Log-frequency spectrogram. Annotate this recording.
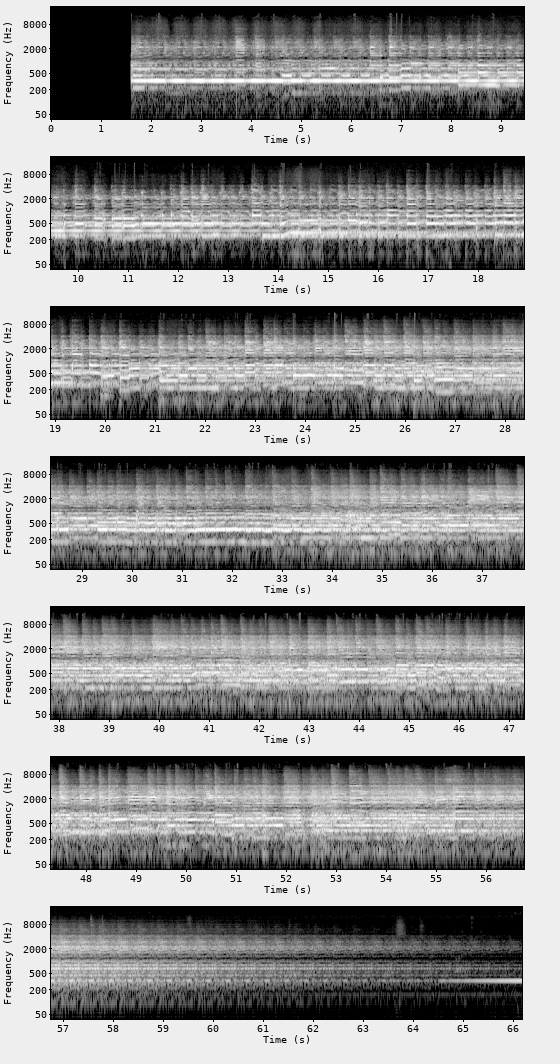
a hofner played through a Laney tube head, marshall stack, delay and slight gain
